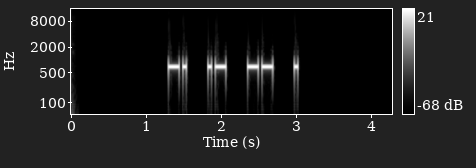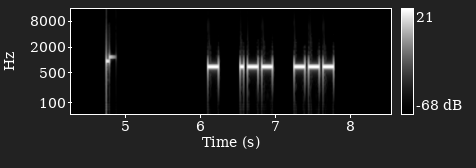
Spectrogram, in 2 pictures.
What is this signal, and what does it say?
Morse code, heard as a keyed tone, about 25 wpm, spaced as for 18 wpm, 700 Hz. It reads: NAME TWO
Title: 2x Character Spacing - Top 200 Words - 25wpm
